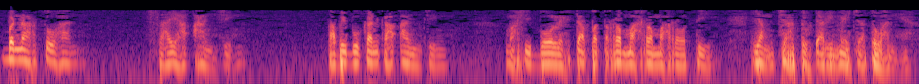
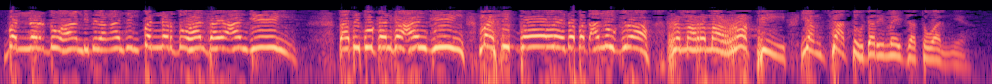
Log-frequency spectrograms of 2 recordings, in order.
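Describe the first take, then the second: First: Very low, soft, halting answer; subdued, submissive murmur; humble woman's reply. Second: High, loud impassioned cry; fervent shouted plea to the Lord; woman's bold reply. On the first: Retold or imitated. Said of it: "Wanita bilang apa?". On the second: Shown as a demonstration. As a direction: declaim it at full force, easing at the end.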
